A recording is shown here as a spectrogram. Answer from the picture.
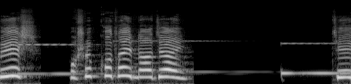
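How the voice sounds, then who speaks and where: A cartoonish character voice at a moderate pace over faint background music. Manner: mocking, haggling.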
